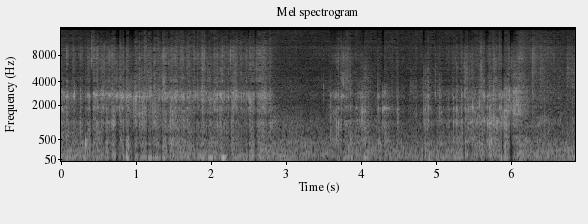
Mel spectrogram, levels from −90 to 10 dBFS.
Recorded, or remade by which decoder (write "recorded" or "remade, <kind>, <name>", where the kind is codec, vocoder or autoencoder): remade, codec, SNAC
